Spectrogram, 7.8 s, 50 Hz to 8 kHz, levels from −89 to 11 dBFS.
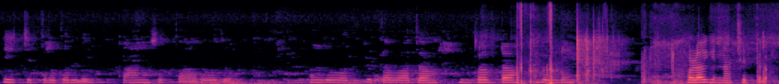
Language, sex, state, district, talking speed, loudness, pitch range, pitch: Kannada, female, Karnataka, Mysore, 75 wpm, -31 LUFS, 215-235 Hz, 225 Hz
